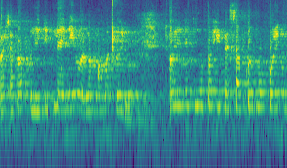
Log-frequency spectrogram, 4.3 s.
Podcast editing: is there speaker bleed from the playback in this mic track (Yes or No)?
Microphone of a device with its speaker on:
Yes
